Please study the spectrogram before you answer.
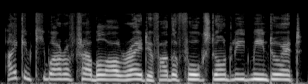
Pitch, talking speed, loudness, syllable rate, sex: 225 Hz, 310 wpm, -15 LUFS, 6.4 syllables/s, male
